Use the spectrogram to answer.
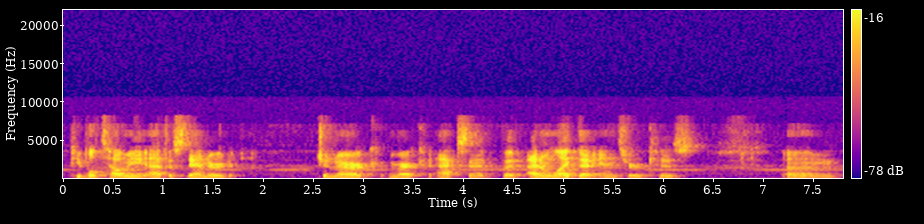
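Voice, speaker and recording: A young man talking casually to his viewers in a halting way, with many pauses and fillers. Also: mid-range voice, echoey room, muffled recording, slight background noise. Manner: slow, halting, many ums. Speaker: vlogger. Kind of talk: casual talk to camera.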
